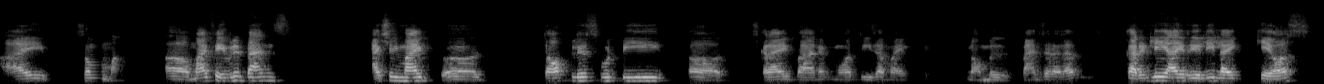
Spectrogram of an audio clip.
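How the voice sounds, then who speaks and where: A man with an Indian accent and a voice slightly higher than average talks casually as an interview guest. He is a band musician, loose and slangy, and tends to ramble as he thinks aloud. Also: unhurried, fairly bright tone, low-quality recording. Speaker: drummer in a death metal band, interview guest.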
